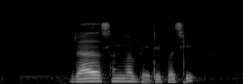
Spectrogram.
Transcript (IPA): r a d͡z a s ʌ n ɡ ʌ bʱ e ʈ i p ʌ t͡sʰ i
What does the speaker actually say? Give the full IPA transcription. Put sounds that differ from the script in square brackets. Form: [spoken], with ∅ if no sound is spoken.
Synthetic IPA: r a d͡z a s ʌ [ŋ] ɡ ʌ bʱ e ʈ [e] p ʌ t͡sʰ i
